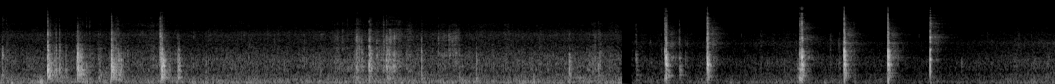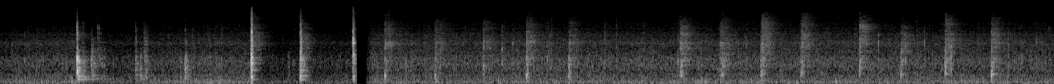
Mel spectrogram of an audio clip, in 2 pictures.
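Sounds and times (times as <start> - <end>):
wood chopping strokes: 12.4 - 20.9.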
